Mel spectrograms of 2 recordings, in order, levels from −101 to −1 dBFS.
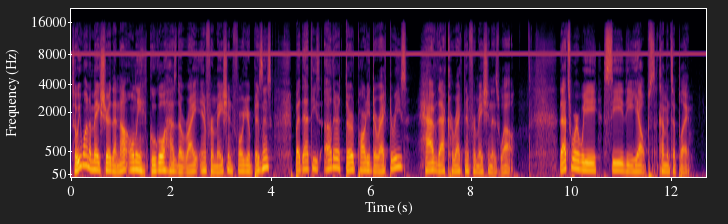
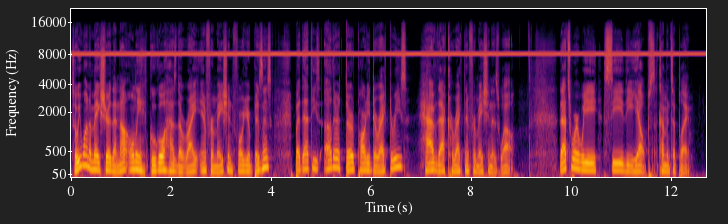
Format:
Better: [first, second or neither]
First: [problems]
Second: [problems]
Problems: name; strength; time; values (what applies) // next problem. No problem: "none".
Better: first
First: high-pitched whine; faint; throughout; 8 kHz, 20 dB below the speech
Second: high-pitched whine; loud; throughout; 8 kHz, 10 dB below the speech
